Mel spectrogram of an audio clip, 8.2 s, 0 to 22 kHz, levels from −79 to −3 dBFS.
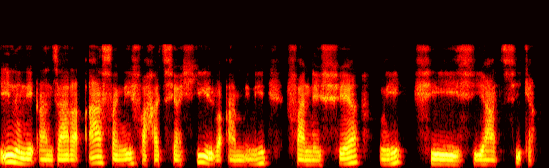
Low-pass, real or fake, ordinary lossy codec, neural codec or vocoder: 7.2 kHz; fake; none; codec, 16 kHz, 2 kbps, FunCodec, trained on LibriTTS, 25 frames a second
